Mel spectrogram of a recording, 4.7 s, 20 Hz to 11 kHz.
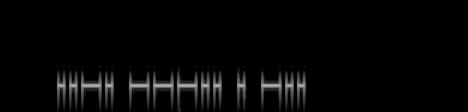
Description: Morse code, heard as a keyed tone, about 20 wpm, 700 Hz. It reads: F8ED
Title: DXCC-100 Call Signs - 4 Characters - 20wpm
